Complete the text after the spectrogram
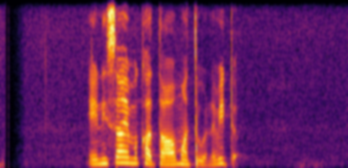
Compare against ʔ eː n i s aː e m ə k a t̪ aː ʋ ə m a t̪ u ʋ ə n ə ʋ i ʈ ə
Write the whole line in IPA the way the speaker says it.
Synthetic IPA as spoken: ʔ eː n i s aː e m ə k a t̪ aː ʋ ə m a t̪ u ʋ ə n ə ʋ i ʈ ə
